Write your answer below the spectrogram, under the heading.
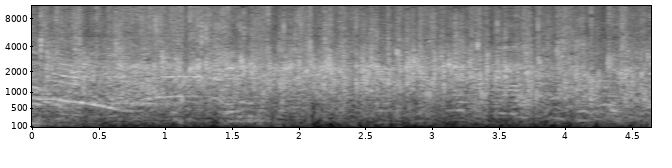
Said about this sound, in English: At least clap or something, right?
